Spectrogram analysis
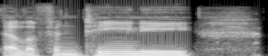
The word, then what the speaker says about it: Elephantine: not so much but elephanttine and I've also heard it pronounced elephantine uh this was a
